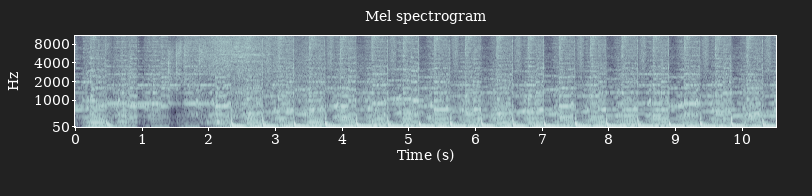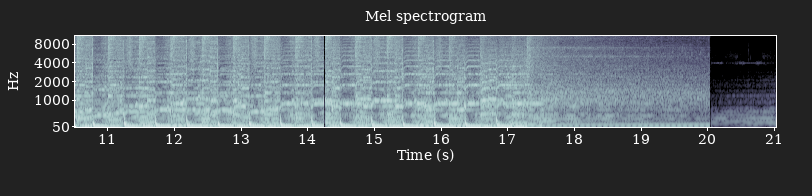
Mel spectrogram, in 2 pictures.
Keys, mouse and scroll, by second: 5.9 click, 7.3 click, 7.9 click, 10.3 BackSpace, 10.4 BackSpace, 12.9 click, 14.2 click, 16.6 alt+a, 16.8 Tab, 17.1 alt+a, 17.2-17.7 scroll down 5, 17.7 shift+middle click, 18.1 middle click, 18.4 scroll down 1, 18.7 shift+middle click, 19.1 middle click, 20.8 middle click.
